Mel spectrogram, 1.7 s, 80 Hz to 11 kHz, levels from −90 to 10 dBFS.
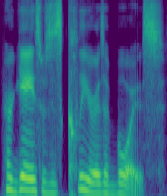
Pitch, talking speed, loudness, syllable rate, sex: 170 Hz, 285 wpm, -17 LUFS, 5.2 syllables/s, female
